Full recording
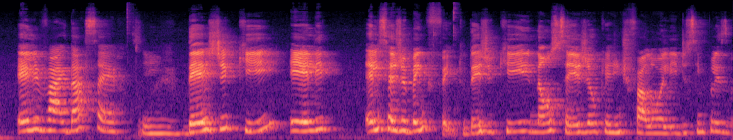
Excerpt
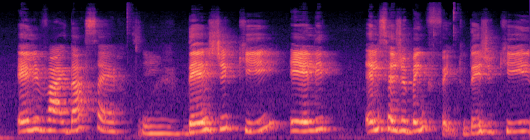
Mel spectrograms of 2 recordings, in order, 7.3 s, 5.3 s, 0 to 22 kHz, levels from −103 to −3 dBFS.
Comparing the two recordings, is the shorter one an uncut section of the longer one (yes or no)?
yes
